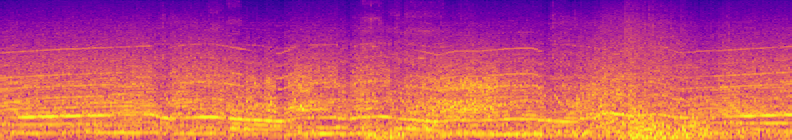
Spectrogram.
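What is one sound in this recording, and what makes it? A racing car engine roars at high revs, its pitch rising and dipping with gear changes.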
